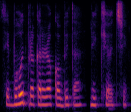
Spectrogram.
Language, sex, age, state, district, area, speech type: Odia, female, 18-30, Odisha, Jajpur, rural, spontaneous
